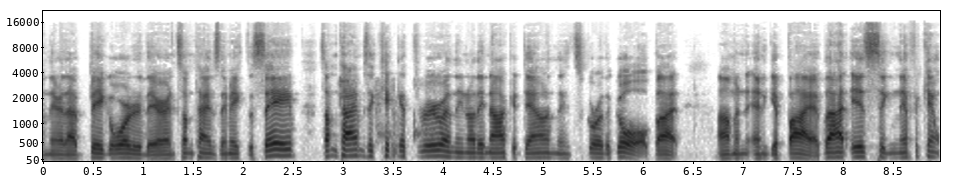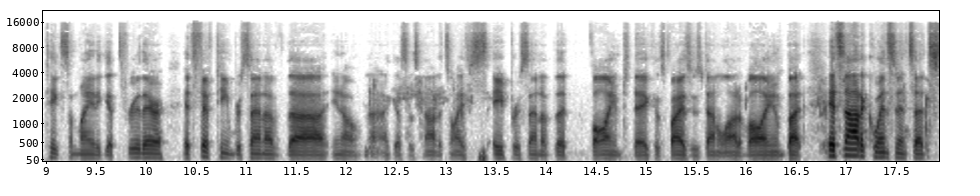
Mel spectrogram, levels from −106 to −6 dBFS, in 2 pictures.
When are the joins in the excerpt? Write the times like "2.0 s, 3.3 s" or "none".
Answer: 7.8 s, 8.9 s, 12.1 s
